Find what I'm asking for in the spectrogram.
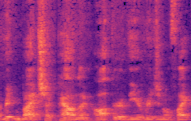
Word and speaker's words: Palahniuk: I was about to ask how you pronounce his last name. I've never heard anyone say it. – Chuck Palahniuk.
